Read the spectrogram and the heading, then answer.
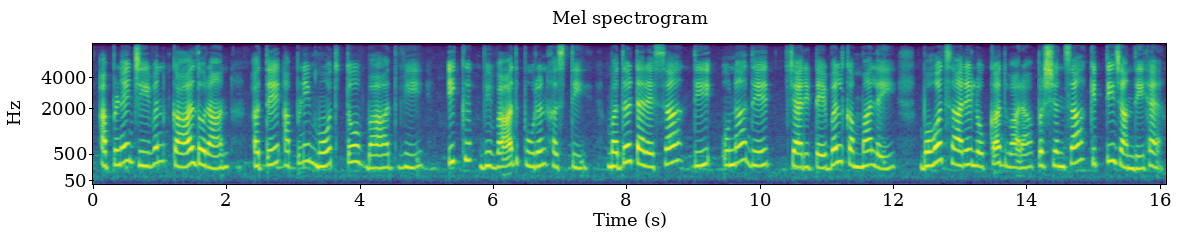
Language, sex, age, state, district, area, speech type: Punjabi, female, 18-30, Punjab, Rupnagar, urban, read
